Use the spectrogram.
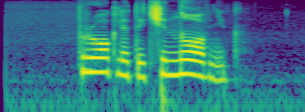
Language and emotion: Russian, angry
